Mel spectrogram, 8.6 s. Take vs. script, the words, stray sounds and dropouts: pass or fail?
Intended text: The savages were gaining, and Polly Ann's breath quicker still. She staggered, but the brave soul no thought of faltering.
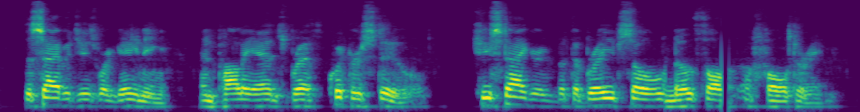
fail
